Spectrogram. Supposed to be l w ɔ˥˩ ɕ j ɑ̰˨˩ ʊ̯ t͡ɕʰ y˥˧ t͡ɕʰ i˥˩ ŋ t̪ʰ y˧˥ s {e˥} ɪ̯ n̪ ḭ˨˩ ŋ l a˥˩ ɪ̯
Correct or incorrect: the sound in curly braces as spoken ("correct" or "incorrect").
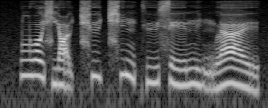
incorrect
